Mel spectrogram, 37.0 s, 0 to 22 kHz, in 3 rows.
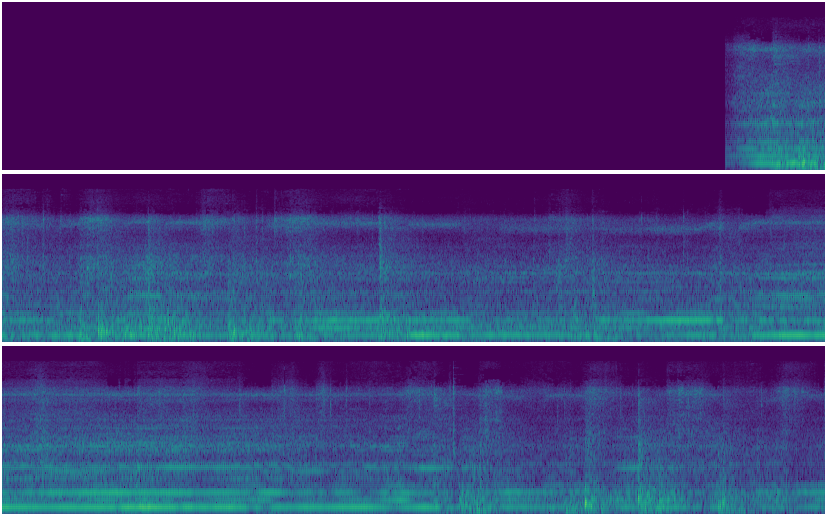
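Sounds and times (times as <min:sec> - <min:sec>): machine hum: 0:10.9 - 0:37.0.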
